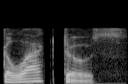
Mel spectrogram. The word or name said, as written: galactose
